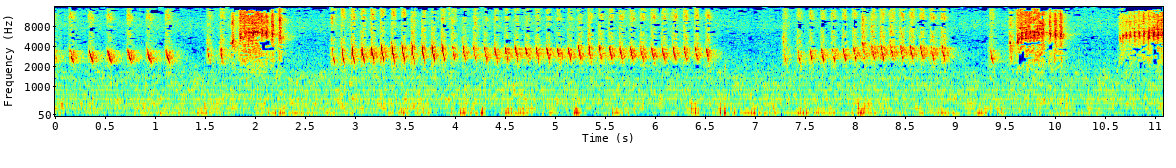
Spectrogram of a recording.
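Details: Grey-headed Canary-flycatcher (kapas tembak), a long rolling 'ngerol' tutor song over flowing water: long runs of rapid, even, high chipping notes, broken by bright hissing, sizzling bursts, with steady water rush beneath.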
